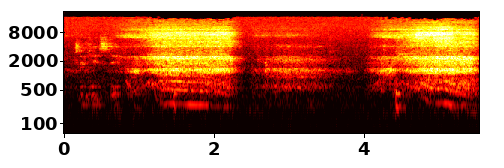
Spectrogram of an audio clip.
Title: Little snoring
